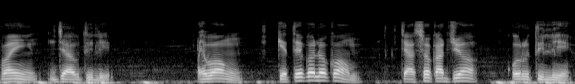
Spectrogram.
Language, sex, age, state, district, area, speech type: Odia, male, 18-30, Odisha, Balangir, urban, spontaneous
